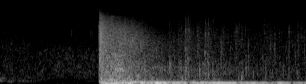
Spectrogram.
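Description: Sand blocks crunch as they are broken.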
